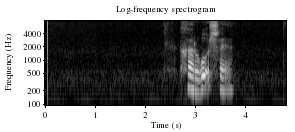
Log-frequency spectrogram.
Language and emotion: Russian, positive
